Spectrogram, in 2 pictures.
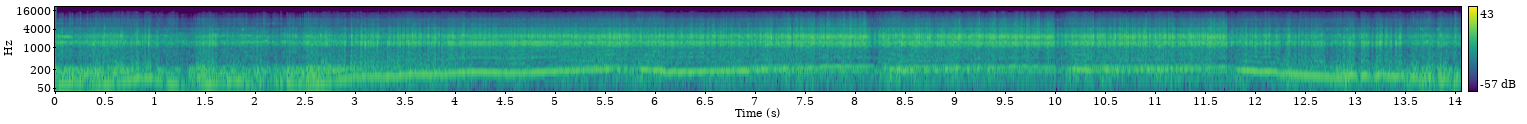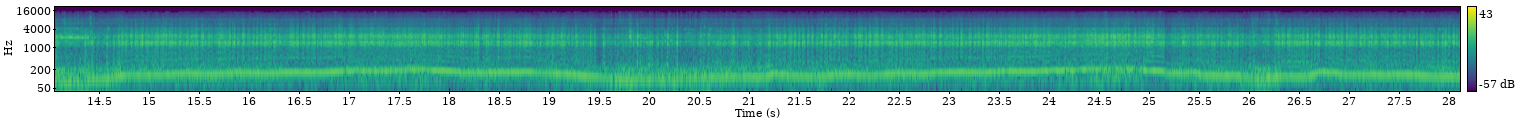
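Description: Rally car engine heard from inside the cabin, its revs climbing steadily and dropping sharply again and again, about half a dozen times. A steady road and cabin noise runs underneath it.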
